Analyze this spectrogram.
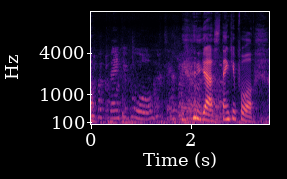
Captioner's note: laughter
